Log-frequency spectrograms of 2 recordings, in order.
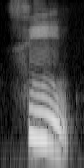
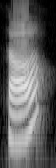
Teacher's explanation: सीन के अंदर एक सीटी की सी आवाज है, विस्लिंग साउंड है, जो कि सा के अंदर नहीं है।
